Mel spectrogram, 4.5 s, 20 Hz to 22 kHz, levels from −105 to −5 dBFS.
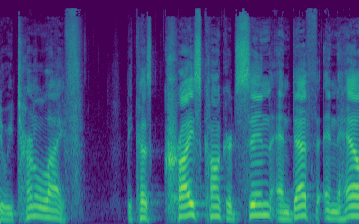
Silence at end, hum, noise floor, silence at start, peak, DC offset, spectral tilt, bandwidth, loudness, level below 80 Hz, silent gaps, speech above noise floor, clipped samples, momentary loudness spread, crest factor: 0 s; none; -76 dBFS; 0 s; -10 dBFS; under 0.1%; -4.5 dB/octave; 19 kHz; -30 LUFS; -76 dBFS; none; 46 dB; under 0.1%; 12 LU; 20 dB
